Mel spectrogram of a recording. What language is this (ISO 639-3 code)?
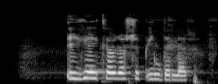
bak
